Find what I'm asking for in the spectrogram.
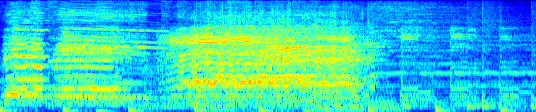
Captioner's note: bleats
